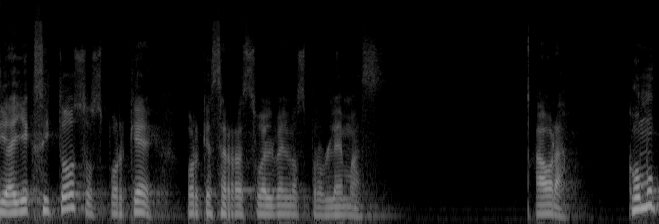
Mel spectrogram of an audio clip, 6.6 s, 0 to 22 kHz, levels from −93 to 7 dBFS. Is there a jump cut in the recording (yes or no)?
no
